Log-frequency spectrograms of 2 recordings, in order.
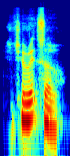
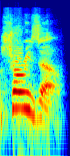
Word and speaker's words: chorizo: Churitzo. Cheerios. I don't know what you how you say it in America. We say churitzo. Oh, chorizo.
